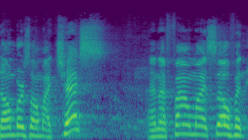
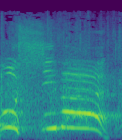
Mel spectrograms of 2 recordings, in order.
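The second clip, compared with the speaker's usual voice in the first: much higher, loud, very slow shout; mock Korean curse; 13 semitones higher, 5 dB louder, much slower than usual. Comic answering a fan in costume, loud slow mock curse. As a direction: yell the curse in character. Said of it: "I was like".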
